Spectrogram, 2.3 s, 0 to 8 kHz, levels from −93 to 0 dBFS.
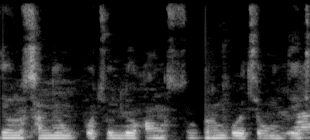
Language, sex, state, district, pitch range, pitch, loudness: Bengali, male, West Bengal, Jhargram, 140-145 Hz, 140 Hz, -26 LUFS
